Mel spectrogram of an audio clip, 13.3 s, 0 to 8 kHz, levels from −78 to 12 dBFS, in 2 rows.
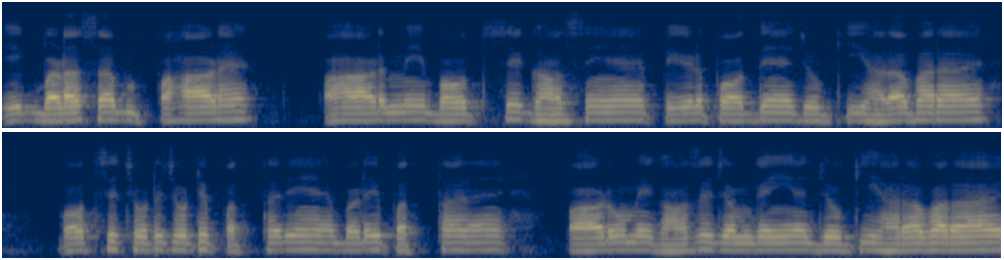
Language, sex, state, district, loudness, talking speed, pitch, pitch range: Hindi, male, Chhattisgarh, Raigarh, -24 LUFS, 145 wpm, 130 Hz, 125-135 Hz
